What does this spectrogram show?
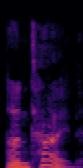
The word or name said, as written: untied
